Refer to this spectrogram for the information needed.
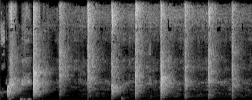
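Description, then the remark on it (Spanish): A single pair of hands claps about ten times in a steady, fairly quick rhythm, each clap sharp with a short ringing decay, and no voices. “Mira, un aplauso para la pájara pinta, de verdad.”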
